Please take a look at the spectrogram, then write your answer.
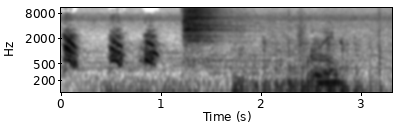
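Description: A dog in the game Skyrim gives three quick, evenly spaced barks, followed by a burst of noise and low growly rumbling.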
